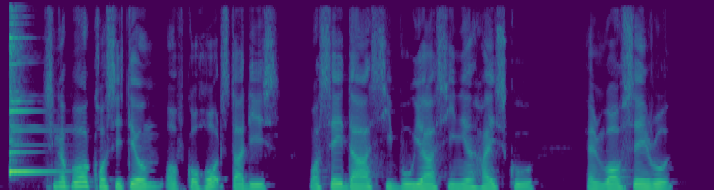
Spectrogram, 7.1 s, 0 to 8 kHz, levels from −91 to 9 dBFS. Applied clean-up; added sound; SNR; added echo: classical method spectral subtraction.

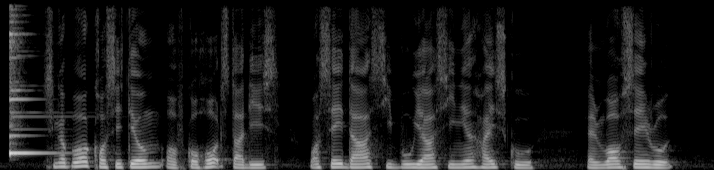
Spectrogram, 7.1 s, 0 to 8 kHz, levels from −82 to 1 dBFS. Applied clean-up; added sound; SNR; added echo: none; Bell; -1 dB; none.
